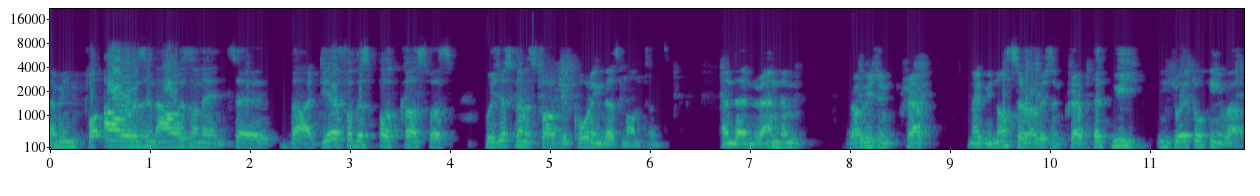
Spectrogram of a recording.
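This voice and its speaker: In a South African accent, a man talks at a moderate pace and a medium pitch. His loudness stays very even, with ordinary pitch variation. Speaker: podcast co-host. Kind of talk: casual chat.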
